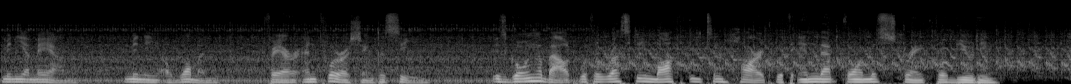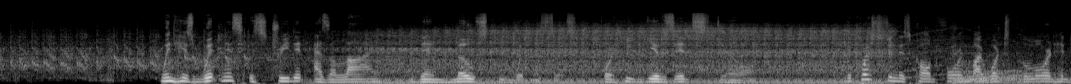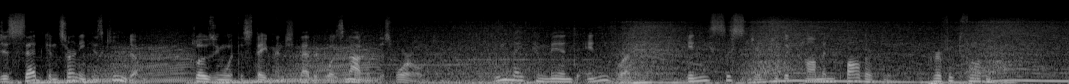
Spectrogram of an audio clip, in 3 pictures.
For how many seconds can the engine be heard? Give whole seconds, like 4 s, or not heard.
32 s.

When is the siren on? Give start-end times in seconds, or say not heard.
not heard.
